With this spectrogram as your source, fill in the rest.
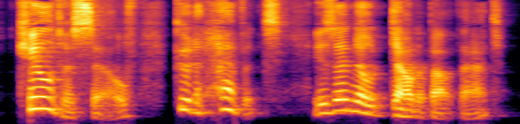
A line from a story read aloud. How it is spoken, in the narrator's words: cried Hallward, with an expression of horror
